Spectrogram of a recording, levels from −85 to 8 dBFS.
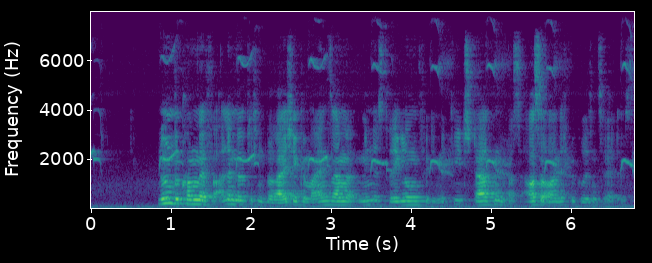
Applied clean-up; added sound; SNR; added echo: none; Bird; 15 dB; reverberation time 0.2 s.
